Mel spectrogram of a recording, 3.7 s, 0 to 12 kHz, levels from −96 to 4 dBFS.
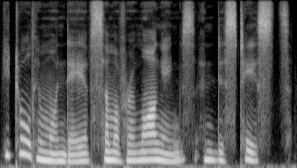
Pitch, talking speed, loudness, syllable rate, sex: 170 Hz, 195 wpm, -16 LUFS, 4.6 syllables/s, female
